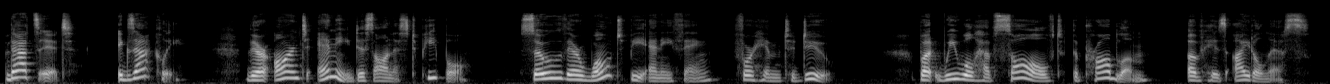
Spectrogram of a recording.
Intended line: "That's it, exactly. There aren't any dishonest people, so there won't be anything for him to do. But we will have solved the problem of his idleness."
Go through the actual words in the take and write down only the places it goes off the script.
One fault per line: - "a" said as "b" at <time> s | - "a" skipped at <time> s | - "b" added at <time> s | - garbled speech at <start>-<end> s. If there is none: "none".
none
